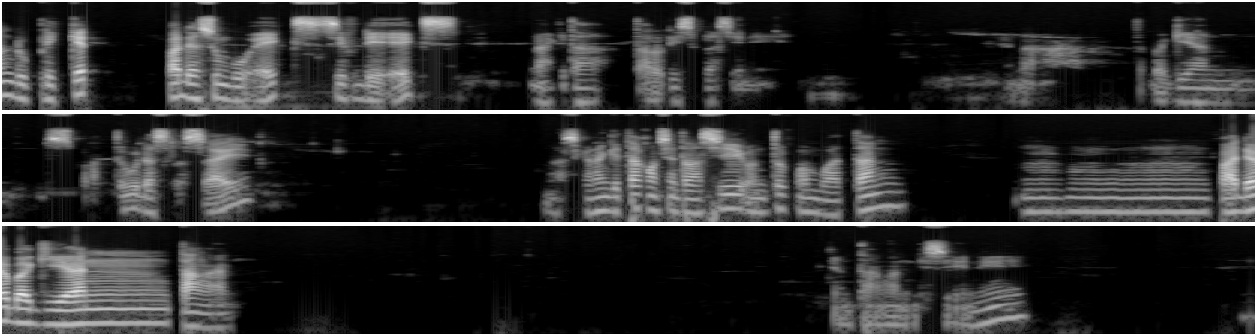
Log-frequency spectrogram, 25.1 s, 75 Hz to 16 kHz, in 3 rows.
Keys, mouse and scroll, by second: 2.3 shift+d, 4.6-6.2 drag, 5.5 a, 6.2 middle click, 7.9 middle click, 11.4 KP_1, 13.4-18.4 middle drag, 18.4-20.2 drag, 21.1 click, 21.7-25.0 middle drag.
